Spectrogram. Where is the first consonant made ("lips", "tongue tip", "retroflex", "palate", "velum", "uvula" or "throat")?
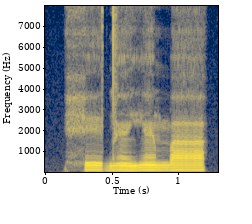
throat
